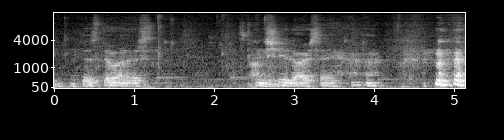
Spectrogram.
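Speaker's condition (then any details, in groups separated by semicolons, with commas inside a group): Multiple sclerosis; relapsing-remitting early, leg numbness at onset; progressive over years, walks but tires easily, poor balance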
